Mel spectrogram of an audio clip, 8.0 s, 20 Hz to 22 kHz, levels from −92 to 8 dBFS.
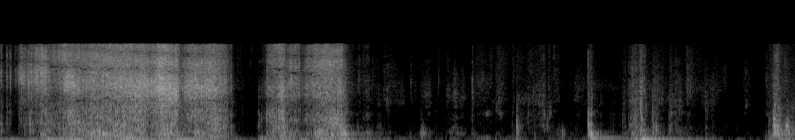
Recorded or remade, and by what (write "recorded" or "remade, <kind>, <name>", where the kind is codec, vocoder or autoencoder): recorded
